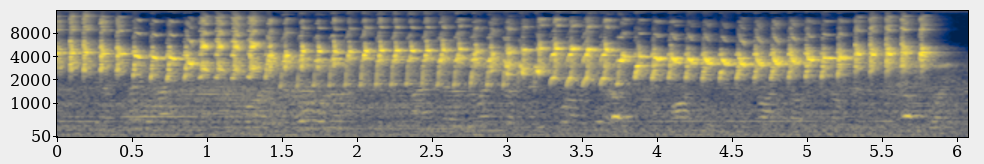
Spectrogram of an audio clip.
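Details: Aggressive lovebird, a youngster aged 2.5 months, chattering nonstop in quick, high, harsh notes about three per second. The pitch wavers slightly up and down throughout, with no other clear sounds.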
